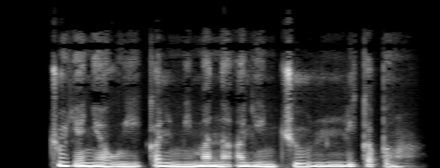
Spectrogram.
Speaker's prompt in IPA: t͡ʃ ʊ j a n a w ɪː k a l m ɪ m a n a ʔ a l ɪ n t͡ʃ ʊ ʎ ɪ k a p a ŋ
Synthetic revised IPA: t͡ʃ ʊ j a ɲ a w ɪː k a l m ɪ m a n a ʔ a ʎ ɪ n t͡ʃ ʊ l ɪ k a p a ŋ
